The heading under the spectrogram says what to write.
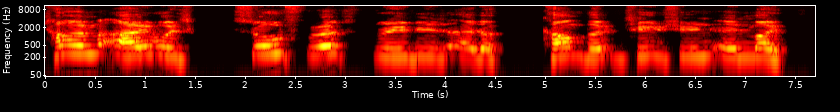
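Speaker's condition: Cerebral palsy; wheelchair user

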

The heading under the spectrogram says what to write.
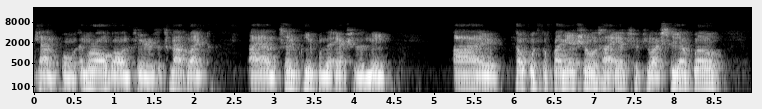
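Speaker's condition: Cleft lip and palate; congenital

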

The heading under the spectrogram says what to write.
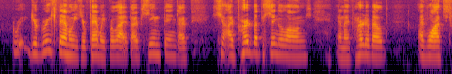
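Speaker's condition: Cerebral palsy; wheelchair user all life

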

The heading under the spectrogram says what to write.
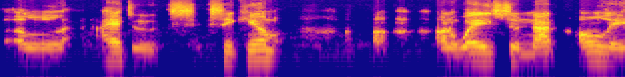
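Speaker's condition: Stuttering; stuttering since childhood; ongoing stutter, may never stop stuttering; stutter audible in recording, formerly heavily hindered speaking; repeated sounds, prolonged sounds

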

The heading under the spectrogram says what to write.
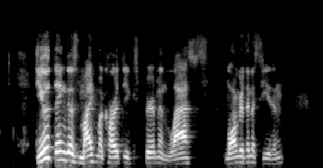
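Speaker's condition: No condition

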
